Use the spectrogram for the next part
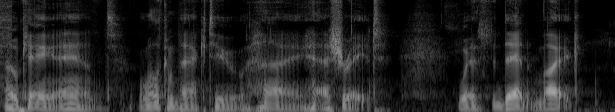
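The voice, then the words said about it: Radio DJ announcer voice. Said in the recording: “the like the AM DJ, ... the AM radio ... FM radio DJ voice? ... you want to sound more AM.”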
